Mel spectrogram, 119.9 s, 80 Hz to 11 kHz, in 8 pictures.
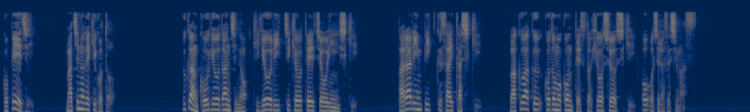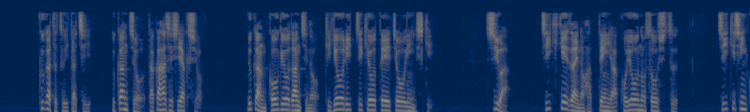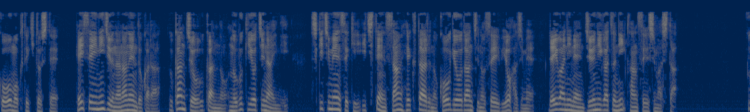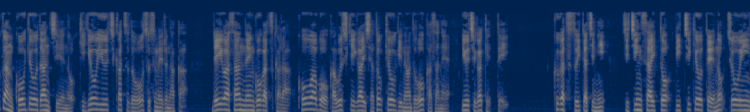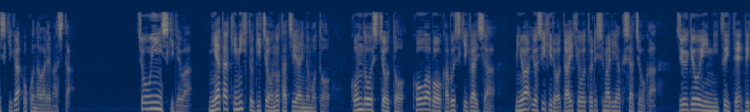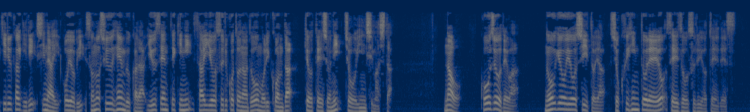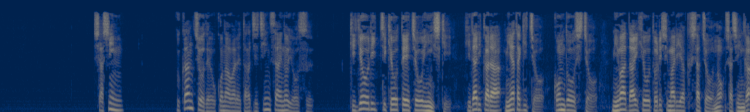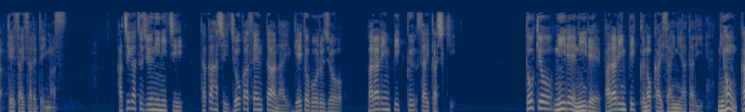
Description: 声の広報　広報たかはし9月号（203）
